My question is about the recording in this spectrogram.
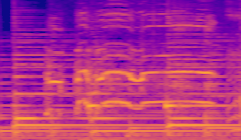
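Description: A rooster crowing once, a long crow that starts about half a second in, over light plucked-string music.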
